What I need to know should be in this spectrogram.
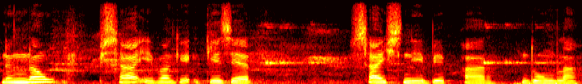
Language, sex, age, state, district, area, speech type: Bodo, female, 60+, Assam, Kokrajhar, urban, read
